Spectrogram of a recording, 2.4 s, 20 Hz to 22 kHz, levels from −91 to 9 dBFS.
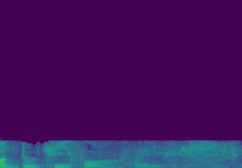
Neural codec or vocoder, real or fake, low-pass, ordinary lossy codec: codec, 44.1 kHz, 7.8 kbps, Pupu-Codec; fake; 3.6 kHz; MP3, 16 kbps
